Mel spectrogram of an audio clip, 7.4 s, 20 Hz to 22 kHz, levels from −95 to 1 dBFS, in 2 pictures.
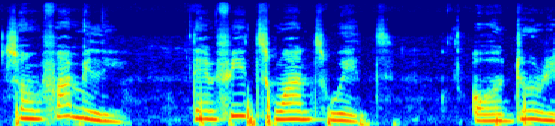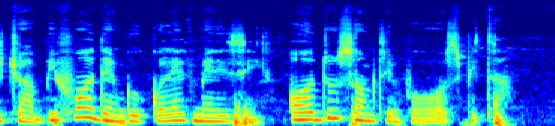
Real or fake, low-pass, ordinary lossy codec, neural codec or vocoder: real; 19.8 kHz; none; none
